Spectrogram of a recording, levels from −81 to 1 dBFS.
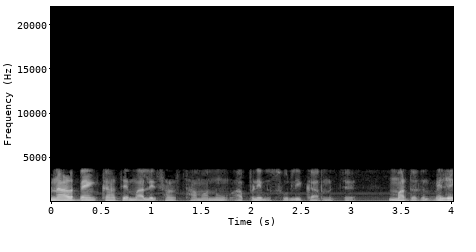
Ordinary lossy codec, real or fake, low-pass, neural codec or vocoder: none; real; 3.6 kHz; none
